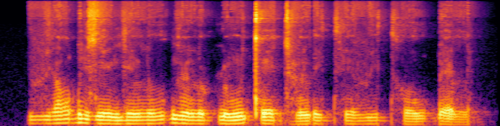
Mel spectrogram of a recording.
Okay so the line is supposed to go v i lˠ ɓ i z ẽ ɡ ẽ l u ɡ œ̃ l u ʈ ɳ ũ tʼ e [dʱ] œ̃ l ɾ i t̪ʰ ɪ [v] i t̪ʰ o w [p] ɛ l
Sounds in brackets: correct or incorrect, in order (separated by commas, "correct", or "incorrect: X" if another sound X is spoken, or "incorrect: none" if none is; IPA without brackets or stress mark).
correct, correct, incorrect: ɓ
